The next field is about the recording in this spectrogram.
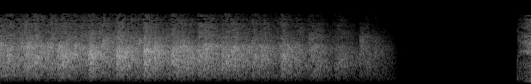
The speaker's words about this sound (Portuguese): Dê um aplauso aí à palavra de Deus. Aleluia.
